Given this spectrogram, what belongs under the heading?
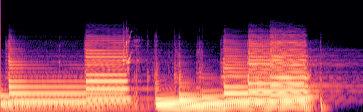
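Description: A Glarry flame-shaped electric guitar rings out through overdrive and distortion, loud, sustained chords strummed twice with a short gap between them, each letting ring before decaying, with no voices.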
